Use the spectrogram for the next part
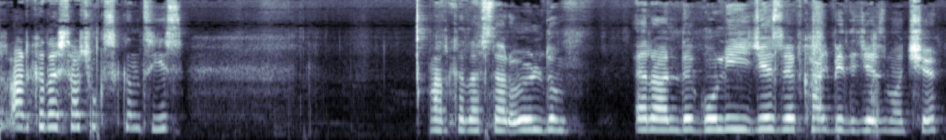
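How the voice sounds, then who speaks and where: A woman giving live gameplay commentary, excitable and often exasperated as she plays. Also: sits high. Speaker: gaming channel host.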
